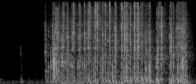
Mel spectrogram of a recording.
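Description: A crystal oracle card deck is shuffled up close, starting with a light tap and then a loud, continuous riffling rush of cards lasting over a second.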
